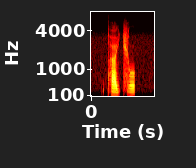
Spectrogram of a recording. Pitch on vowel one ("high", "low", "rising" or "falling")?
low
